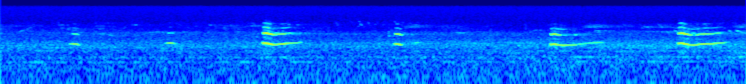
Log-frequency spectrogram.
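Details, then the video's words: During a family squabble over prey at a nest in Ķemeru National Park, Latvia, white-tailed eagles give short thin yelps and wavering calls, spaced irregularly, faint against constant background hiss. "Ģimenes strīds par medījumu / Family dispute over game"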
